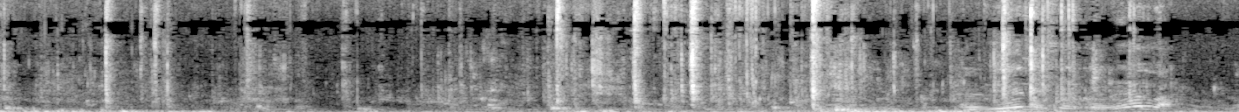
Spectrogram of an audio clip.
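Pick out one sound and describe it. Water laps against the hull of a small boat.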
